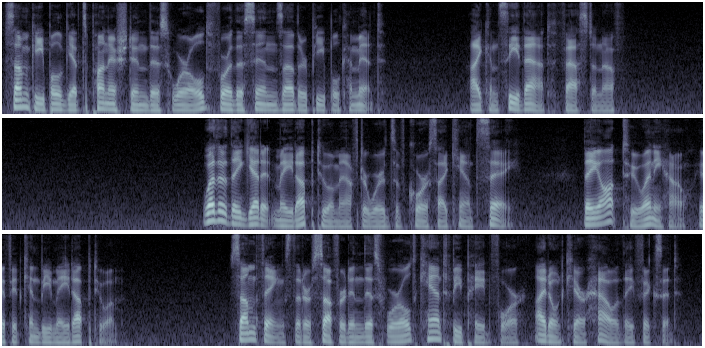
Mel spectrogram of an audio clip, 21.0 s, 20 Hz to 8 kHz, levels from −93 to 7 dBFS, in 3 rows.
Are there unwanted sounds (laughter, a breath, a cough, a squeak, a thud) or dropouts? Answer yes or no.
no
